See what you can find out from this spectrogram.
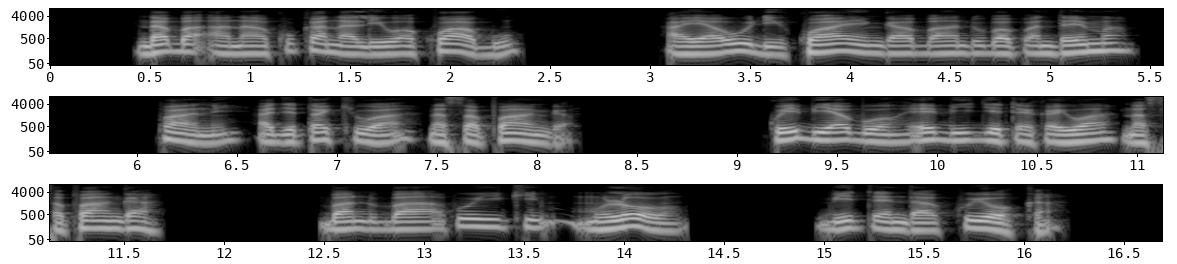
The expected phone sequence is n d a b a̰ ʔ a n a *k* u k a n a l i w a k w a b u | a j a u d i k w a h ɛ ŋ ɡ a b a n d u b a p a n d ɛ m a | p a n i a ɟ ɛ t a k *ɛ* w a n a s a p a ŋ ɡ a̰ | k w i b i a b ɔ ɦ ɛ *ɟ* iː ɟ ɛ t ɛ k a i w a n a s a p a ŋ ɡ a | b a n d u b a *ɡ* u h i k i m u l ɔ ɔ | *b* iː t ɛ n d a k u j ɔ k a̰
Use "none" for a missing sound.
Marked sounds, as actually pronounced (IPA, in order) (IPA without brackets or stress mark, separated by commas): k, i, b, k, b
